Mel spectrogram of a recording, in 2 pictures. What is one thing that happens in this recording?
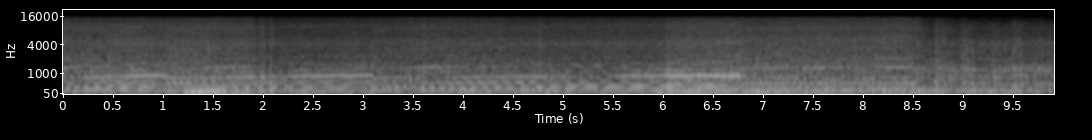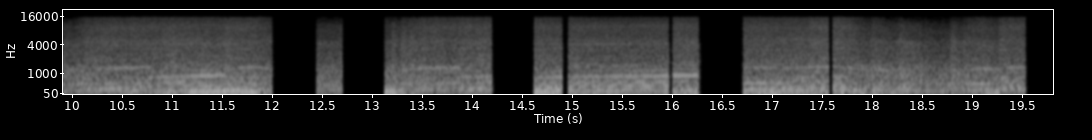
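A racing car engine whines at high revs, rising through the gears and dropping as it brakes.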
